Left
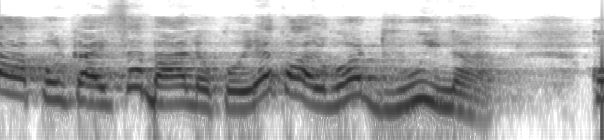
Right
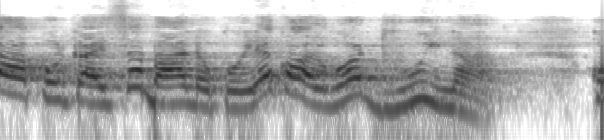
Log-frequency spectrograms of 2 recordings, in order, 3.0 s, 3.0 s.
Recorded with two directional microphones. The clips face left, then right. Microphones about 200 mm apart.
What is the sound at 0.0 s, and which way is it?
A woman's voice, 30° left (ahead or behind).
